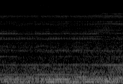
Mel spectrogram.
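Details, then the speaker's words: Jeep XJ after the wiper motor, which had play in its main shaft, was replaced. Brief, even motor hum with no rattle. The wipers no longer jerk or make noise, so the new motor runs normally. "Okay, they're not jerking, not making any more noise."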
